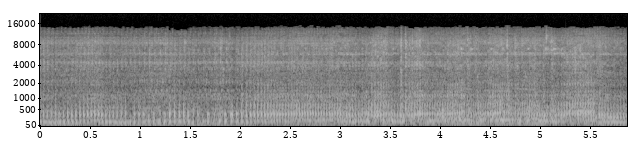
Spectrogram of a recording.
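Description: Polaris RZR 170's small single-cylinder four-stroke engine running steadily as the side-by-side is driven over rough ground, its pitch rising and falling slightly with the throttle.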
